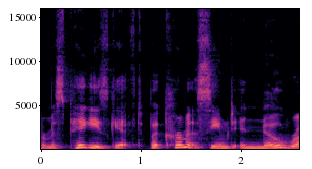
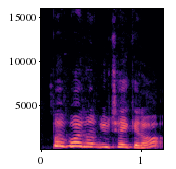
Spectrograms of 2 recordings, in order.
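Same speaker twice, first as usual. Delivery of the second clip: Kermit voice; 11 semitones higher, 4 dB louder, faster than usual. Acted.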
